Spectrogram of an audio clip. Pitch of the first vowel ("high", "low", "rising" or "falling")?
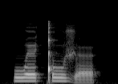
high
